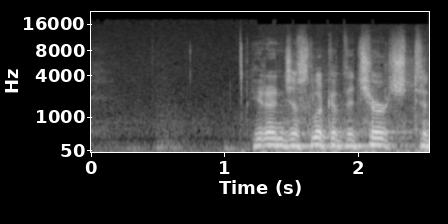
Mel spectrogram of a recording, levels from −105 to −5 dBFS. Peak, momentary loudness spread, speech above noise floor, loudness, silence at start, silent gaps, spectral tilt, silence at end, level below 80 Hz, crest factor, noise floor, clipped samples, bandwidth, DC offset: -10 dBFS; 10 LU; 33 dB; -23 LUFS; 1.1 s; none; -3.5 dB/octave; 0 s; -50 dBFS; 16 dB; -56 dBFS; under 0.1%; 16 kHz; under 0.1%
